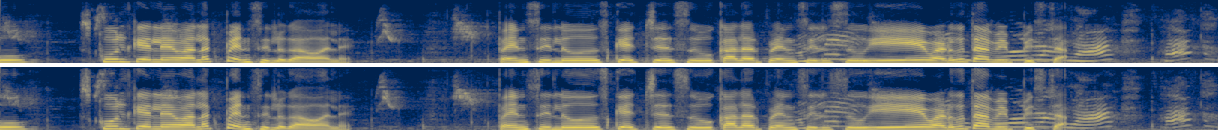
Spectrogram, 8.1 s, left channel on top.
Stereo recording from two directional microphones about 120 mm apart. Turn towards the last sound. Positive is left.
turn(degrees=-45)  # may be behind; listen again after turning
